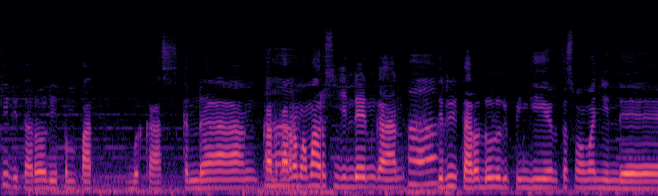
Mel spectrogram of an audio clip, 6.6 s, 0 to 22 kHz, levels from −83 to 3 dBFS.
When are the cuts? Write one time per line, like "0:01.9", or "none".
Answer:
none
